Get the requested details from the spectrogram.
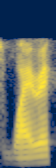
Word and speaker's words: Wyrick: My last name is Wyrick. It's spelled W-Y-R-I-C-K.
